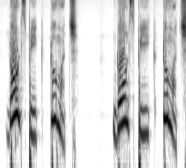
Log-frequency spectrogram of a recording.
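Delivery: slow, measured English for learners; slow model sentence. Shown as a demonstration. Teacher models English for Kannada learners, slowly and deliberately. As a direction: say it slowly with spaced words.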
